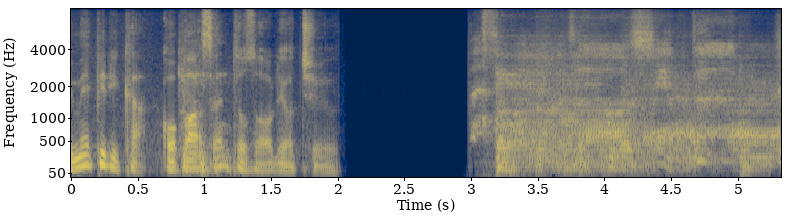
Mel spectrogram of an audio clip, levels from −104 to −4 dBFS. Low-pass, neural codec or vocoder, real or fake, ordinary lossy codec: none; codec, 16 kHz, 0.8 kbps, ZipCodec; fake; none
